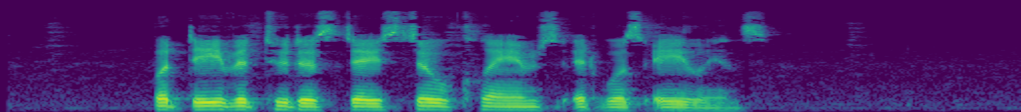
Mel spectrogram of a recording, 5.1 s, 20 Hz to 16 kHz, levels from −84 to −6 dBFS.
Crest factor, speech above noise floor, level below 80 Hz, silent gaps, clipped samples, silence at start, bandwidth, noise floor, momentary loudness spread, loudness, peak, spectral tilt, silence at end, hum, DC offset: 20 dB; 43 dB; -54 dBFS; none; under 0.1%; 0.75 s; 11.5 kHz; -63 dBFS; 11 LU; -20 LUFS; -2 dBFS; -4.5 dB/octave; 1.3 s; none; under 0.1%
